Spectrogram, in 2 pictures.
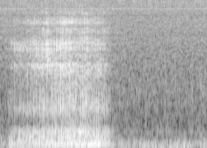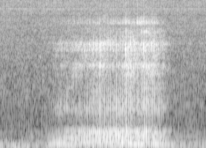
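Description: Loud, low rattling snores on two long breaths in, with quiet breaths out between them; typical adult snoring.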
